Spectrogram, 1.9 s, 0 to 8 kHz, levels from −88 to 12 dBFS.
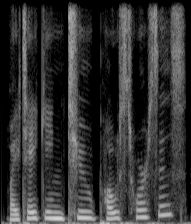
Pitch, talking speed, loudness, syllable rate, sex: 235 Hz, 155 wpm, -17 LUFS, 4.0 syllables/s, female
